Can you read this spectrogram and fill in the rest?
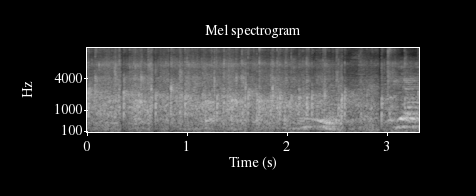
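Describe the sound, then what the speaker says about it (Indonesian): Congregation applauding during a church sermon, a steady broad wash of clapping that stays loud and even throughout, with a voice speaking faintly through it. "Tepuk tangan saja tidak apa-apa."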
